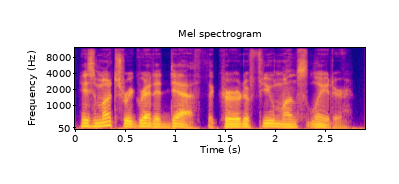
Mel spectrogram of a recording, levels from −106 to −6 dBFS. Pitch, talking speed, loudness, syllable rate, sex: 105 Hz, 185 wpm, -16 LUFS, 5.3 syllables/s, male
